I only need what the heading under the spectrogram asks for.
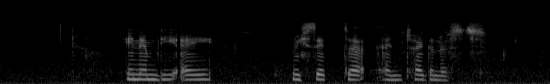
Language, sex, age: English, female, 20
